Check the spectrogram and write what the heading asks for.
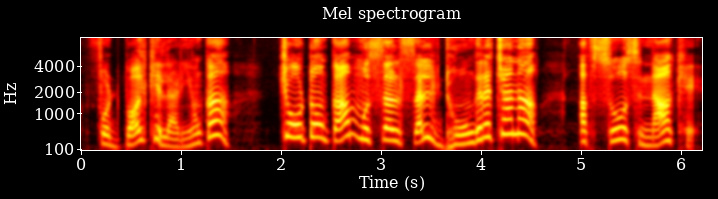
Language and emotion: Urdu, disgusted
